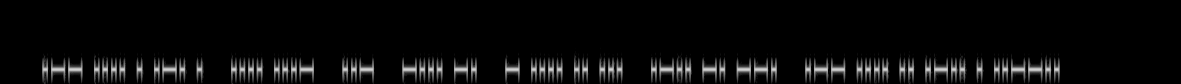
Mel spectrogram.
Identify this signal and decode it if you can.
Morse code, heard as a keyed tone, about 27 wpm, 700 Hz. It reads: WHERE HV U BN THIS LNG WHILE?
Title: Sentences from Top 300 Words and Abbreviations 28wpm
